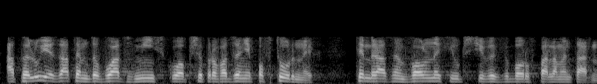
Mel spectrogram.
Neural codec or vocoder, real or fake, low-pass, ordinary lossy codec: none; real; 3.6 kHz; none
